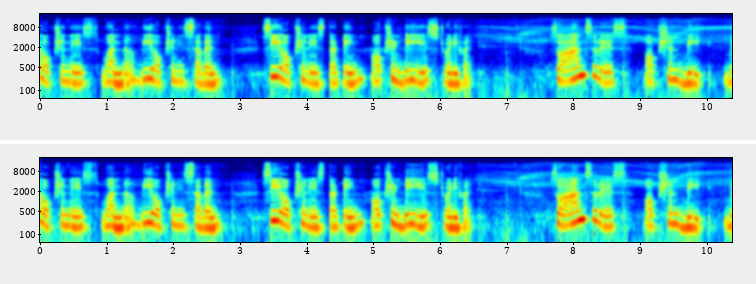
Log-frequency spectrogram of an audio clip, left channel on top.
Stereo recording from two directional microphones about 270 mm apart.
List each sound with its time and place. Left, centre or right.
0.0 s a woman's voice: centre
7.6 s a woman's voice: centre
